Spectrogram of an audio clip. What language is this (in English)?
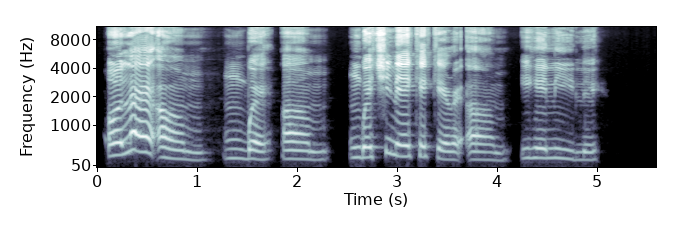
Igbo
